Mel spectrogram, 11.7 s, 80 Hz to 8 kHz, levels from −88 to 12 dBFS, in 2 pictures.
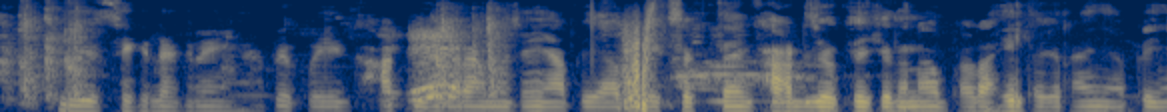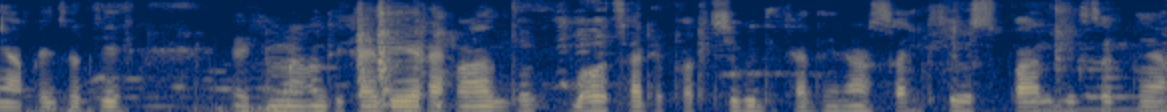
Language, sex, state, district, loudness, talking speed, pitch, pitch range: Hindi, male, Chhattisgarh, Raigarh, -27 LUFS, 240 wpm, 125 Hz, 125-130 Hz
